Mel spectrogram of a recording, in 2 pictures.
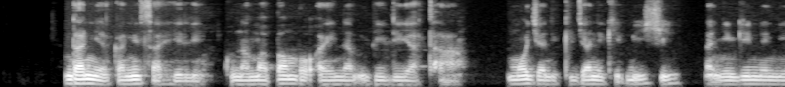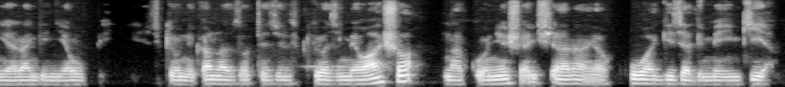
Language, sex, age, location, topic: Swahili, male, 25-35, Mombasa, government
